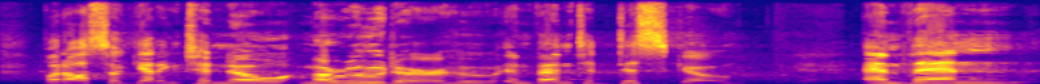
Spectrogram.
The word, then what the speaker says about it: Moroder: shared with us, but also getting to know Marauder, who invented disco. And then, to know is that how you pronounce his name? Yeah, Giorgio Moroder.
